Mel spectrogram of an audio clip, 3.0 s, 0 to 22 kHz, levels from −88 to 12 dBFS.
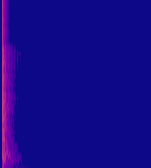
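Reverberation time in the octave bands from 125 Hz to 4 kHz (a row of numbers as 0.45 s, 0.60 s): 0.75 s, 0.60 s, 0.45 s, 0.40 s, 0.40 s, 0.50 s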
